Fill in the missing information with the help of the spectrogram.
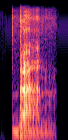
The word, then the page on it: ban: British English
